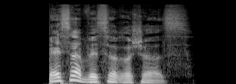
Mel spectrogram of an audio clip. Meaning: strong/mixed nominative/accusative neuter singular of besserwisserisch
- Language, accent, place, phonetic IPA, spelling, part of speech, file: German, Germany, Berlin, [ˈbɛsɐˌvɪsəʁɪʃəs], besserwisserisches, adjective, De-besserwisserisches.ogg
